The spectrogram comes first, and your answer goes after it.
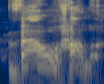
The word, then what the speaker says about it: Valhalla: Valhalla. I think you pronounce it vowhala.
